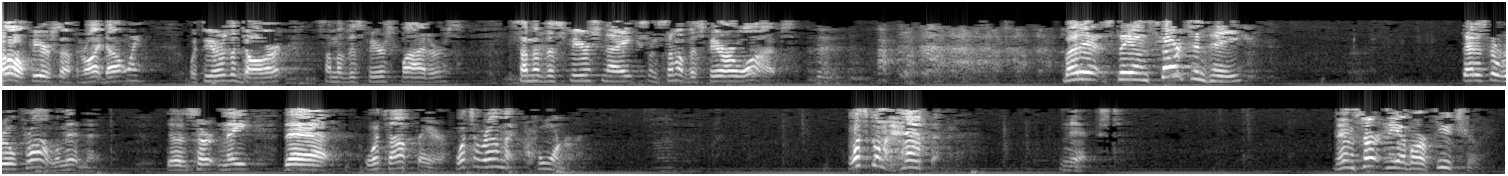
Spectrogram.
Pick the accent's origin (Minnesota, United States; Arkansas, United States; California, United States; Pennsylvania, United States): Arkansas, United States; Now, we're from Arkansas.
